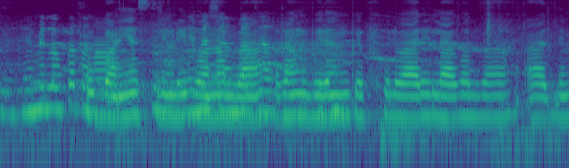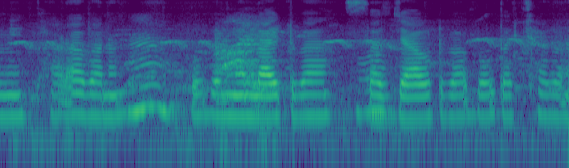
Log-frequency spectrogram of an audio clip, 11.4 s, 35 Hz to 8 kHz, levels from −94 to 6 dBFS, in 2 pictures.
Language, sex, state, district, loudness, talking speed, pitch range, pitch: Bhojpuri, female, Uttar Pradesh, Gorakhpur, -33 LUFS, 135 wpm, 180-195 Hz, 185 Hz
